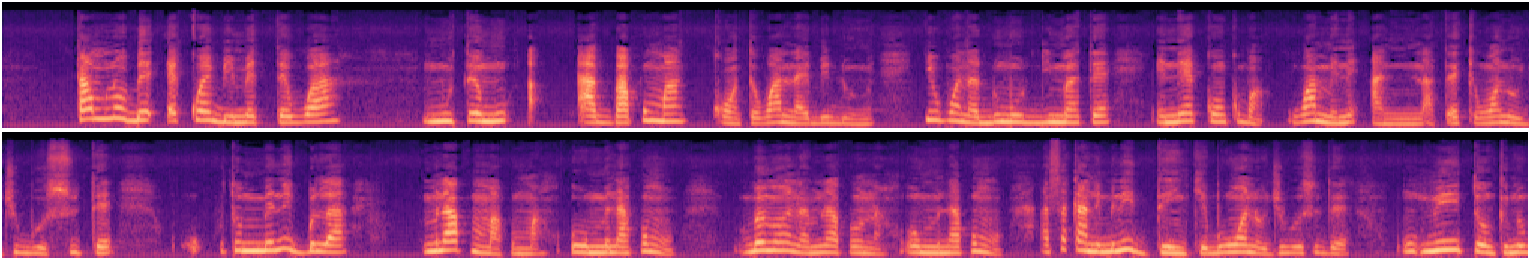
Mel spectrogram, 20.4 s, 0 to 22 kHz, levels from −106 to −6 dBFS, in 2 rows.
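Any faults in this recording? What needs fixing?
A mains buzz runs through the whole recording: a steady, raspy tone built on 60 Hz, with harmonics reaching into the kilohertz range, sitting roughly 35 dB below the speech. Its harshness comes from sharp switching spikes, twice per mains cycle, leaking in from a dimmer, rectifier or poorly shielded cable. Prevent it with balanced, shielded cabling, a clean power circuit and no dimmers or switching supplies near the signal path.

The speech carries a mix of lossy-codec artefacts from start to finish, and nothing is present above 16.3 kHz. The likely cause is transcoding between lossy codecs. The sound points to an Opus encode near 32 kbit/s followed by HE-AAC at a similar rate, where the second encoder spends bits reproducing the first one's damage and then adds its own. Prevent it by encoding once, directly from a lossless source.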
